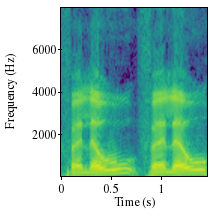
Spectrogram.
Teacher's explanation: آگے دیکھیے گا فلولا فضل اللہ علیکم، فلولا، فلولا، اسے فلولا نہیں پڑھنا آپ نے، فلو، فلو ہونٹ گول ہو جائیں گے تو یہ لفظ بہت اچھا ہو جائے گا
